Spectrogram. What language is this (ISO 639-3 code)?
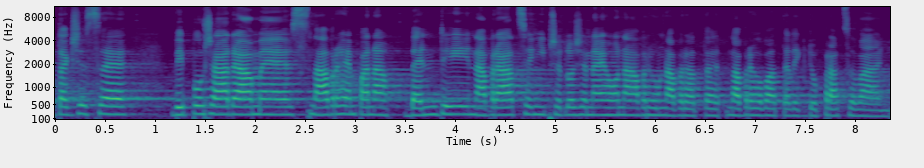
ces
